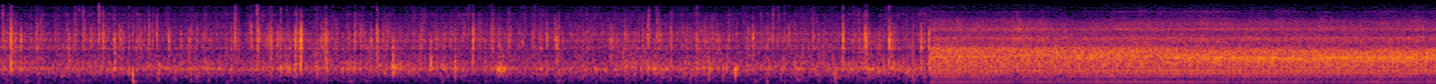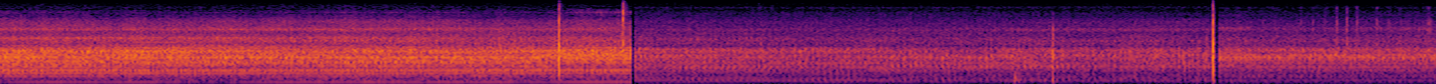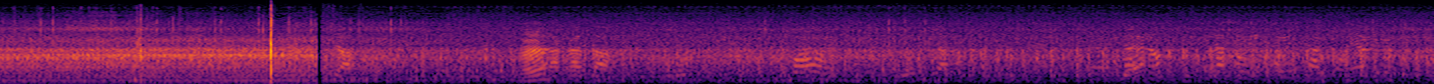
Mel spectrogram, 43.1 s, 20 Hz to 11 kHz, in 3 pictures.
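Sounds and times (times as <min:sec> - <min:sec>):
underwater crackle of clicks: 0:00.0 - 0:09.4, 0:19.8 - 0:20.7, 0:26.4 - 0:34.0, 0:34.6 - 0:43.0
outboard motor running: 0:00.0 - 0:43.0
sharp clicks: 0:26.4 - 0:33.1.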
